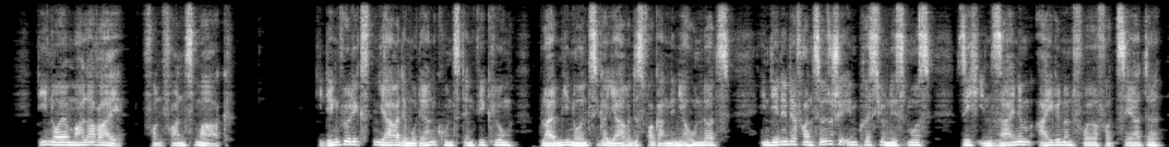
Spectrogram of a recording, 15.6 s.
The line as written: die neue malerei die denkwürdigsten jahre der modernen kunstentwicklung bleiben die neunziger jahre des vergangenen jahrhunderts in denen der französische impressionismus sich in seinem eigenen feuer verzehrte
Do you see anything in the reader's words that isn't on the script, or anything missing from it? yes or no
no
